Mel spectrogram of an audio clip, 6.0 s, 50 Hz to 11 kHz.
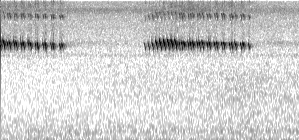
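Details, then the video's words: Chirping cricket near a home, 7 September 2023, TASCAM DR-05 recorder; a rapid high pulsed trill for over a second, a pause, then a longer two-second trill, over low steady background noise. "Cricket chirping (コオロギの鳴き声"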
